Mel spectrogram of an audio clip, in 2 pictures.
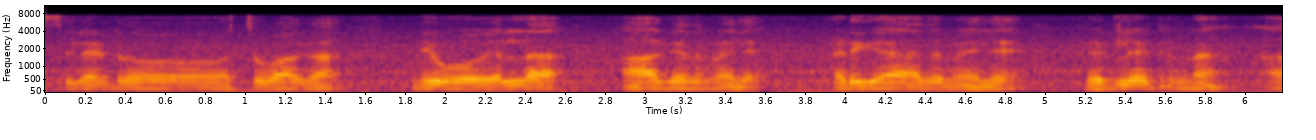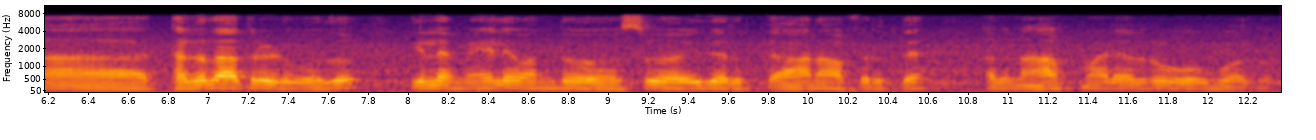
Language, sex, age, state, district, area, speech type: Kannada, male, 45-60, Karnataka, Bellary, rural, spontaneous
